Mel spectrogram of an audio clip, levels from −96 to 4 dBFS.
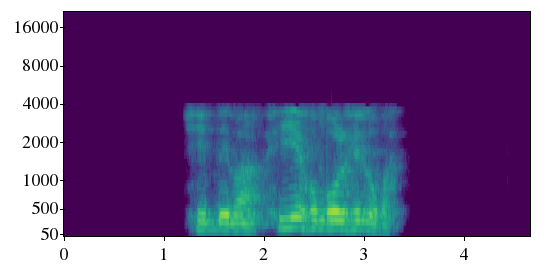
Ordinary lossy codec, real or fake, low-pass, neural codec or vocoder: AAC, 16 kbps; fake; 7.2 kHz; autoencoder, 48 kHz, 128 numbers a frame, DAC-VAE, trained on Japanese speech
